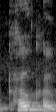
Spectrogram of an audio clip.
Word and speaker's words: cocoa: um the dark brown powder that's made from cocoa beans or a tree tropical tree or it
